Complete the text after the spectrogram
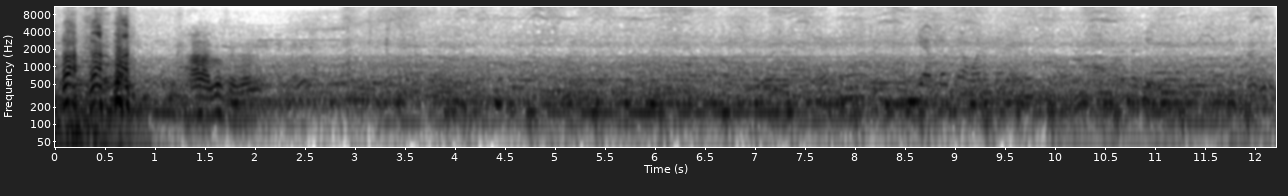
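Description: A small electric motor whines as a toy truck crawls over logs.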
